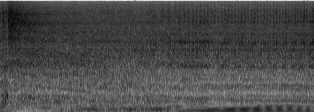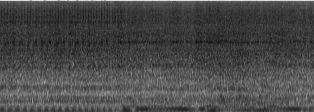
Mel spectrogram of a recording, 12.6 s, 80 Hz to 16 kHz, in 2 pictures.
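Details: 2018 Ford Focus ST just fitted with a CP-E cold air intake, MAP sensor reinstalled; catches, settles, then pulls up smoothly on each rev and drops back with a clear intake rush; healthy start and rev.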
